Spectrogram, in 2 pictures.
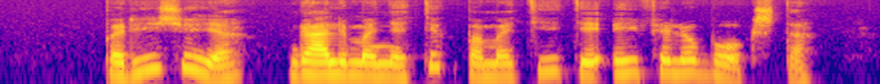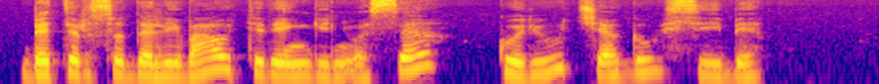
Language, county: Lithuanian, Alytus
